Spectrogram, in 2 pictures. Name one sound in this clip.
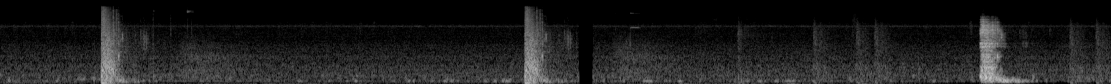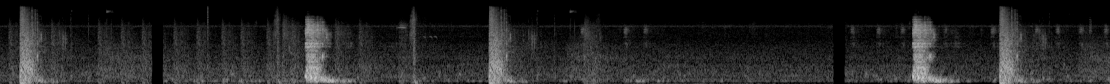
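Rifle shots crack loudly, one at a time, with a short echo after each.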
